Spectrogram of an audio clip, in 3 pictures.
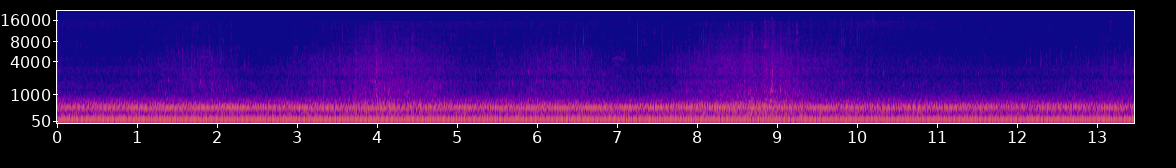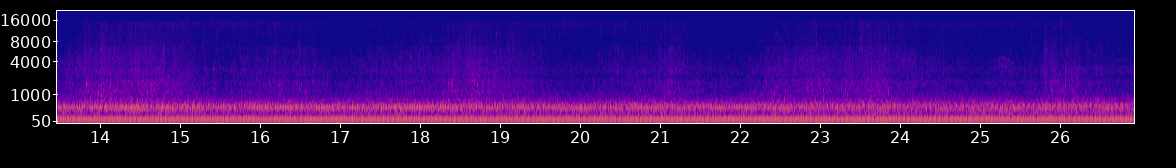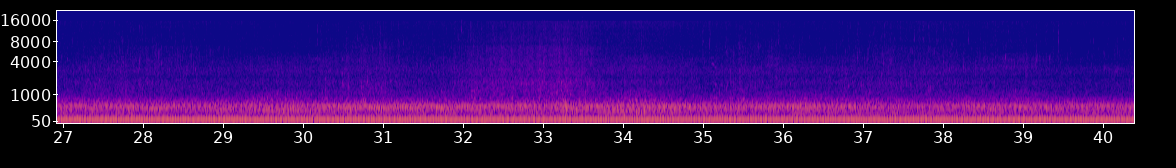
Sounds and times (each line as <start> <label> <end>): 0.0 Ferry leaving the harbour 40.3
